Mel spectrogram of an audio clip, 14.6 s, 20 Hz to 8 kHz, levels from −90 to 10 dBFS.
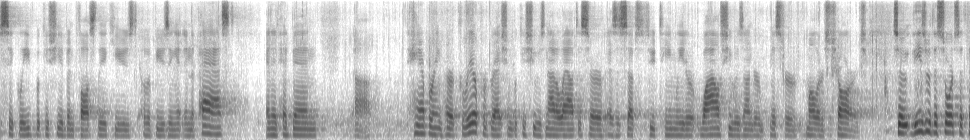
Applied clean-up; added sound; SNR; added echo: neural separator model SepFormer DNS4.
